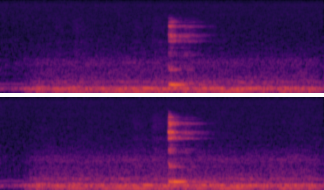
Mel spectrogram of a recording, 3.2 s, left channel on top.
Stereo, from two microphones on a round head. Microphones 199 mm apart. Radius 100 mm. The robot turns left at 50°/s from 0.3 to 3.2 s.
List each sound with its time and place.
1.7 s a cowbell: 70° right (ahead or behind), 3 m; by 1.9 s 60° right (ahead or behind), 3 m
